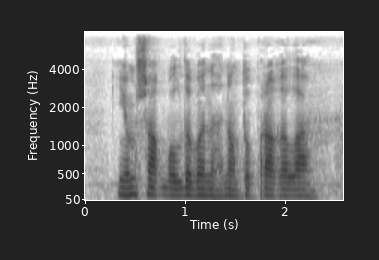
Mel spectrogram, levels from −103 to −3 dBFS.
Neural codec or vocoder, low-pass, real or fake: none; 7.2 kHz; real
